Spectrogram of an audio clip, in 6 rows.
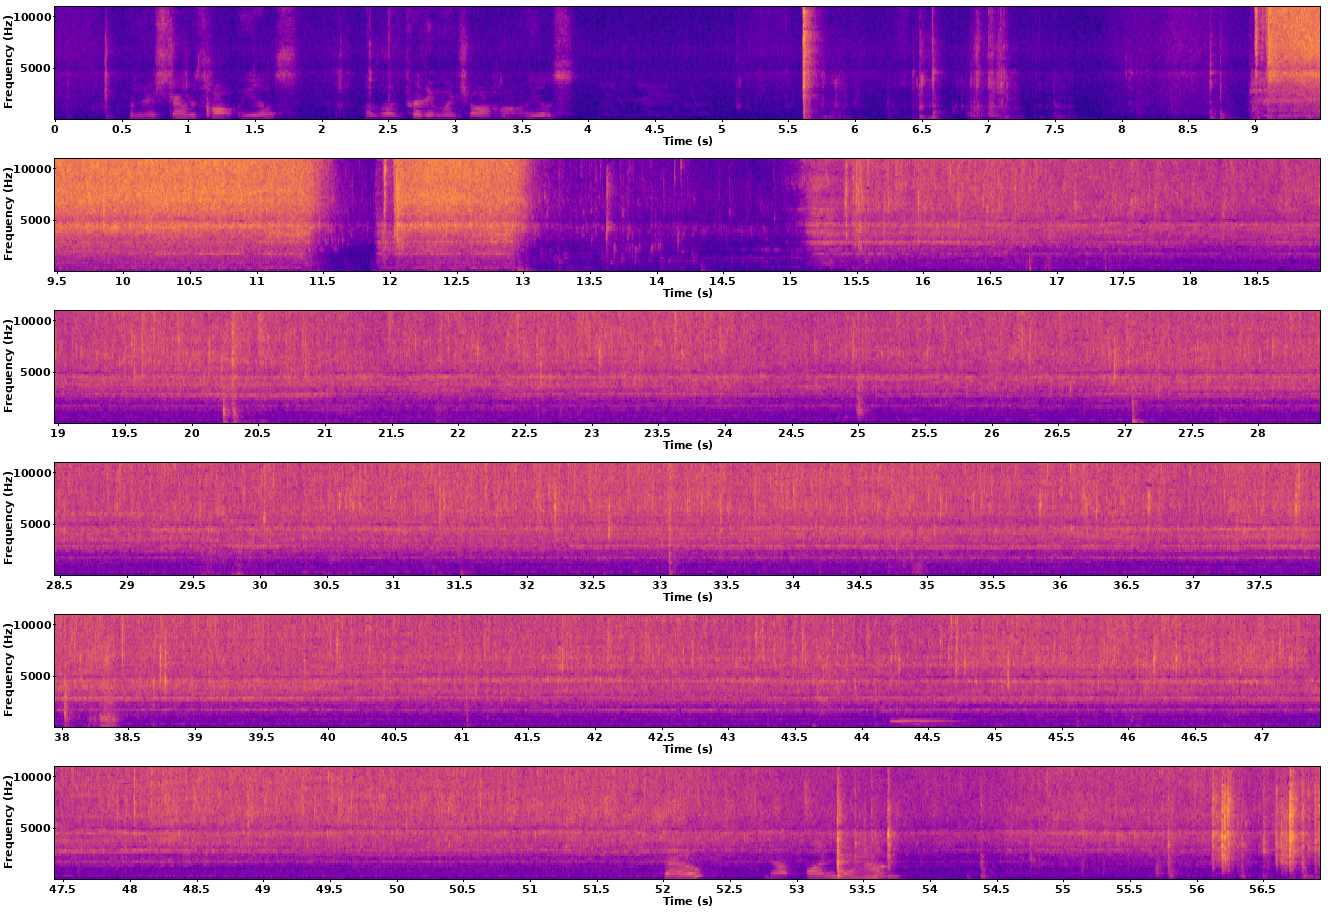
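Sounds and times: tap water running into sink: 9.0 - 56.9.

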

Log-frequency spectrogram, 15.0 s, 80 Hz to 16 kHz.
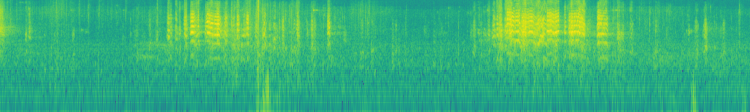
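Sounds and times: gulls squawking: 2.6 - 14.7.

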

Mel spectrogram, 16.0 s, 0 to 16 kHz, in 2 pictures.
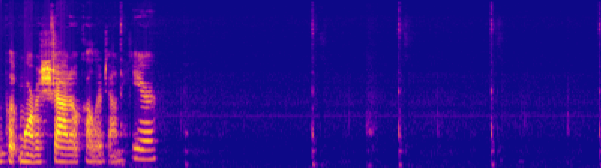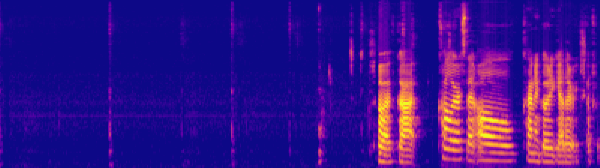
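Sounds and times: computer mouse clicks: 5.3 - 5.5, 6.5 - 6.8, 9.4 - 9.6.

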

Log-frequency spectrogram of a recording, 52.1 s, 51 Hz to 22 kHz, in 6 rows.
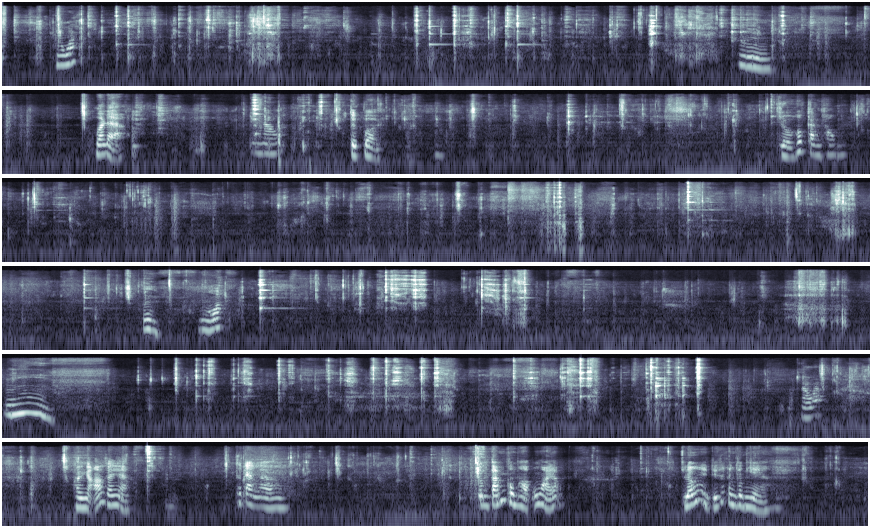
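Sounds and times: chewing: 0.0 - 34.7, 35.6 - 48.3, 49.1 - 50.2, 51.2 - 52.0
metal spoon clinking glass bowl: 1.1 - 1.6, 3.7 - 5.8, 24.2 - 24.7, 28.6 - 29.2, 39.8 - 41.8
spoon clinking glass bowl: 4.1 - 5.5, 28.6 - 29.1.

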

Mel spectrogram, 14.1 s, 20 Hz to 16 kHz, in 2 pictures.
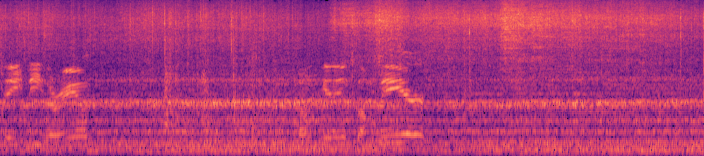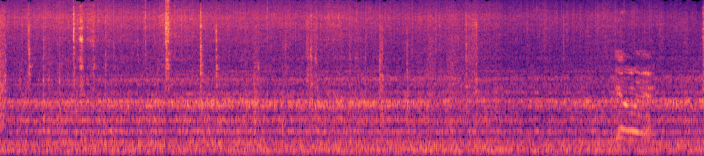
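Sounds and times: grill fan humming: 0.0 - 14.0.

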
